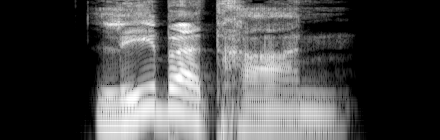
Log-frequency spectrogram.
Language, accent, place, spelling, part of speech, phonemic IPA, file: German, Germany, Berlin, Lebertran, noun, /ˈleːbɐˌtʁaːn/, De-Lebertran.ogg
- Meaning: cod liver oil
